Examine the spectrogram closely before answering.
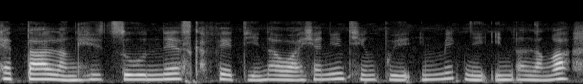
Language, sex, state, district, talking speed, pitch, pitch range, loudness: Mizo, female, Mizoram, Aizawl, 195 wpm, 225 Hz, 210-240 Hz, -17 LUFS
